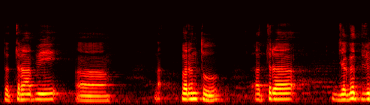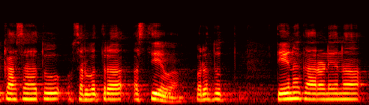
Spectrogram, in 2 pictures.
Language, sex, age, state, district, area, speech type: Sanskrit, male, 30-45, Maharashtra, Sangli, urban, spontaneous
